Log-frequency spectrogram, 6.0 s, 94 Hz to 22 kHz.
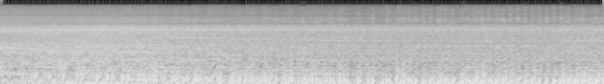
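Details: Craftsman garden tractor Kohler CV20 V-twin, pre-warmed, after carb clean and idle adjustment, started without choke: steady even idle thrum, no misses, knocks or surging; idles cleanly.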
